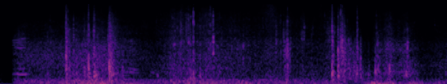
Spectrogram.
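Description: Knocks and clatter of a work crew handling and stacking tent flooring panels, with irregular sharp bangs over a steady outdoor background noise.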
